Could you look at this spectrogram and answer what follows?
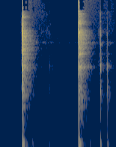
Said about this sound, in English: Hey, there you go. Goddamn. Fucking lighter.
